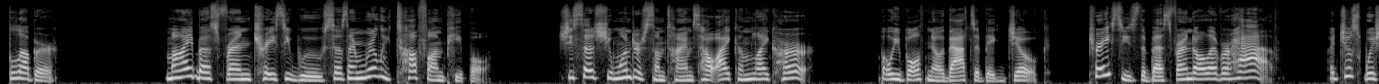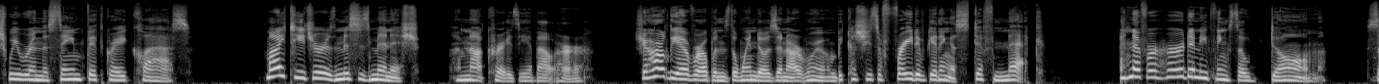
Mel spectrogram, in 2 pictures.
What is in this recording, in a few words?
Kids Fiction Audiobook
